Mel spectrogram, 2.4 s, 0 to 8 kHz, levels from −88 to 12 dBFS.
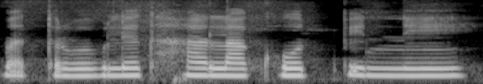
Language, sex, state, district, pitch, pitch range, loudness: Chakma, female, Tripura, Unakoti, 215 Hz, 210-220 Hz, -16 LUFS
